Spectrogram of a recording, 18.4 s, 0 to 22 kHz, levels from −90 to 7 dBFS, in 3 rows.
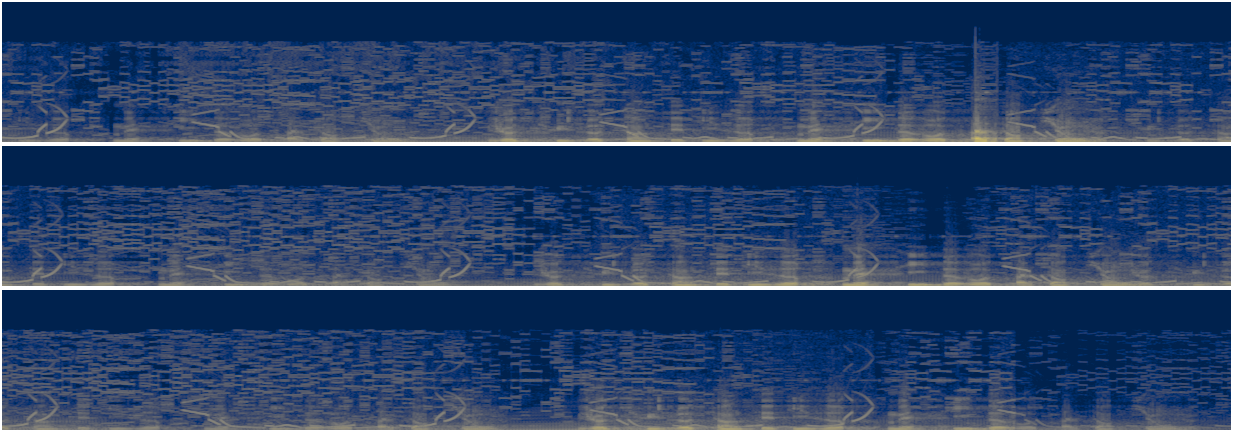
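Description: A sudden gain jump at 4.87 s raises the level by about 12 dB for roughly 0.11 s, until 4.98 s. The sound and its background noise rise together, likely because a digital gain setting took effect between adjacent samples with no ramp. A second sudden gain jump at 17.36 s drops the level by about 11 dB and holds it there to the end. Again, sound and noise floor fall as one.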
